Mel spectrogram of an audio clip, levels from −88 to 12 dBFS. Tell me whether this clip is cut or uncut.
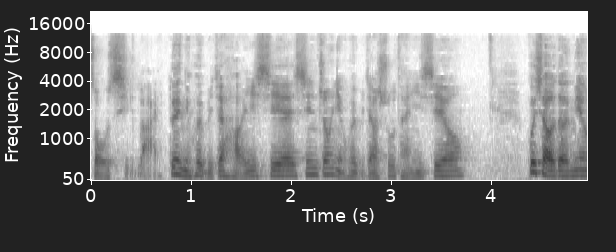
uncut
